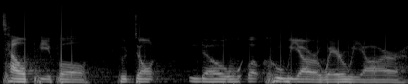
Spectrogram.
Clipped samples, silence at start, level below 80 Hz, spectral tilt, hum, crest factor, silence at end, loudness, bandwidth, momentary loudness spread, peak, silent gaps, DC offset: under 0.1%; 0.05 s; -64 dBFS; -7.5 dB/octave; none; 20 dB; 0 s; -35 LUFS; 14 kHz; 8 LU; -14 dBFS; none; under 0.1%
